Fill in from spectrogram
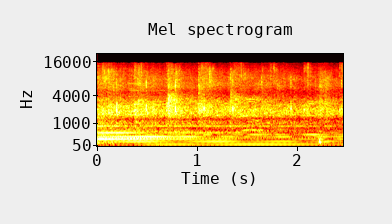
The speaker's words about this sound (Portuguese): Aplauda mais uma vez o Senhor Jesus, aleluia, aleluia, aleluia.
